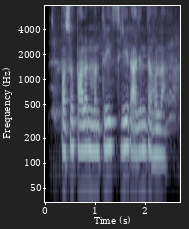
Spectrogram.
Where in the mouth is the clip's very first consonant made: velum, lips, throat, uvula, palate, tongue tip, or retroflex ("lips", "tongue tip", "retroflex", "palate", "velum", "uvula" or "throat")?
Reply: lips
